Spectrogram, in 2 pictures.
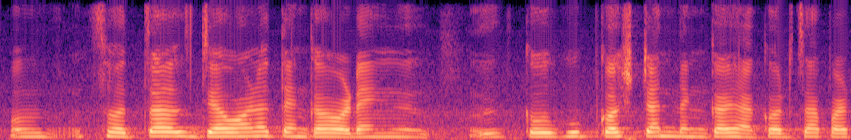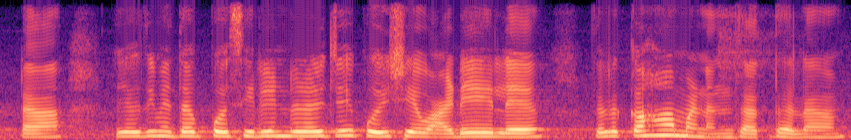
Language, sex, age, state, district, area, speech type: Goan Konkani, female, 18-30, Goa, Pernem, rural, spontaneous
